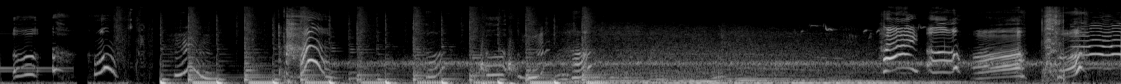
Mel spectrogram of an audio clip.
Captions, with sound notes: (DOOR OPENS) HRWRWRWRWRWR! (UNZIPS)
